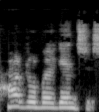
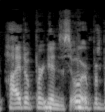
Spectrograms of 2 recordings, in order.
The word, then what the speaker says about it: heidelbergensis: Named, yeah, Heidelbergensis. So Heidelbergensis. But before going deep into it. Oh, got it. – So Heidelbergensis.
